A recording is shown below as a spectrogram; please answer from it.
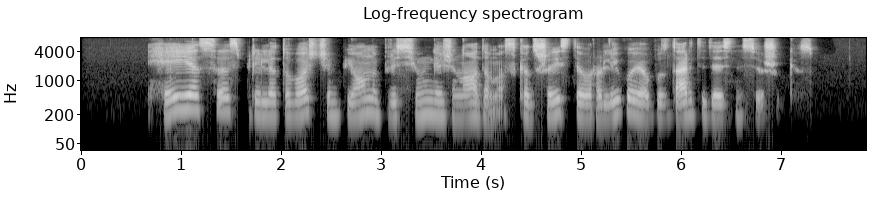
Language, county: Lithuanian, Kaunas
